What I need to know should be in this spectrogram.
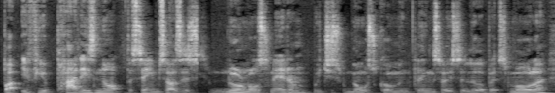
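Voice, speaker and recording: A man's voice: mid-range voice, fairly quick, a bit bright, husky. A man in his thirties with a Finnish accent, patiently explaining drum notation step by step as a teacher, with small slips in his English. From Finland. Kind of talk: instructional explanation.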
